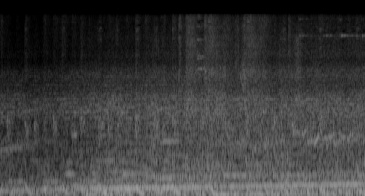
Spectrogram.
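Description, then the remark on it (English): Cars roar at high speed in a chase, weaving in and out of heavy traffic, a loud engine climbing steadily in pitch over a dense rumble of other vehicles, with faint tire squeals mixed in. “The henchman opens fire at their car again as they weave in and out of traffic.”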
